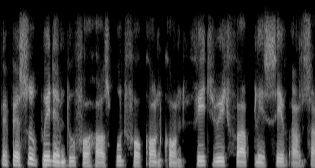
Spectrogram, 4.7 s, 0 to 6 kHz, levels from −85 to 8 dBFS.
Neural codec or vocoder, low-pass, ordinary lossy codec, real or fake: autoencoder, 48 kHz, 128 numbers a frame, DAC-VAE, trained on Japanese speech; 5.4 kHz; Opus, 64 kbps; fake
